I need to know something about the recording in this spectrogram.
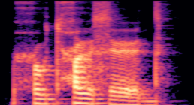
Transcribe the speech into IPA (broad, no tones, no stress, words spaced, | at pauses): ħudħɘsɛd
